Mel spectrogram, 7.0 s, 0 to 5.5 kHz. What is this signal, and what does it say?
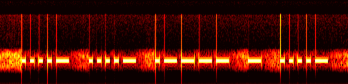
Morse code, heard as a keyed tone, about 14 wpm, spaced as for 12 wpm, 740 Hz. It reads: 441T4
